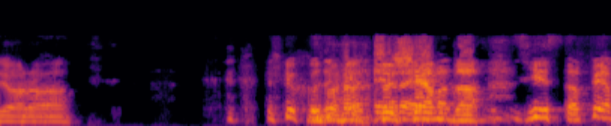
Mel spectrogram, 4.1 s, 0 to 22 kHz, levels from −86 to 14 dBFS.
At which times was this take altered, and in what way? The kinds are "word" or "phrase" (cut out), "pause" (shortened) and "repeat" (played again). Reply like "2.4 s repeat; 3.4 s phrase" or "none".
2.5 s word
